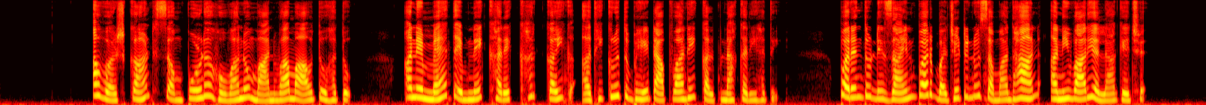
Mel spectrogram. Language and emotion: Gujarati, sad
